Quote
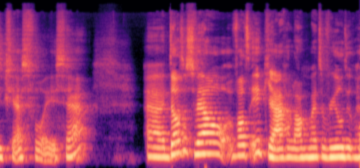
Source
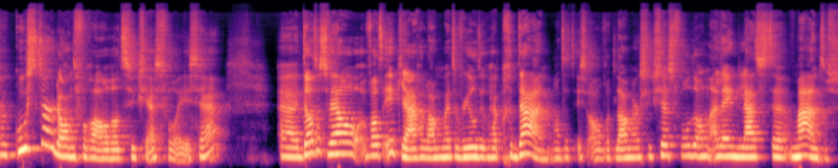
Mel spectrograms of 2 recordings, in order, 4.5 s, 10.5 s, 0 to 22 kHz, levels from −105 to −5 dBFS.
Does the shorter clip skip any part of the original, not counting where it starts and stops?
no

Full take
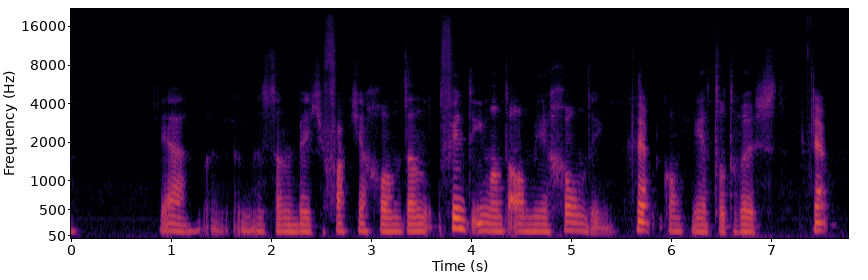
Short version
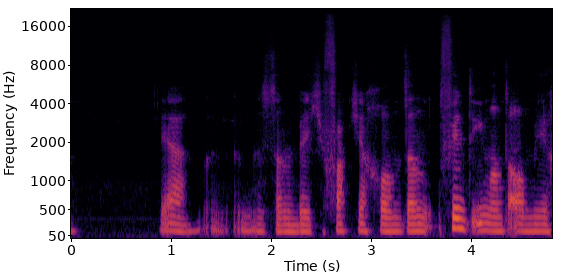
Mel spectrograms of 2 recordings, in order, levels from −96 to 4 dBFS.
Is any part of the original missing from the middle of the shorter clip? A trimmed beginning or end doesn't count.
no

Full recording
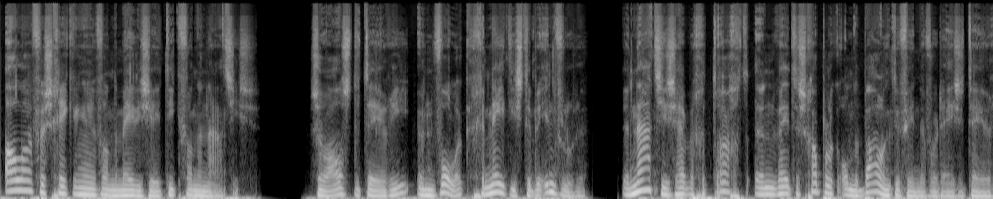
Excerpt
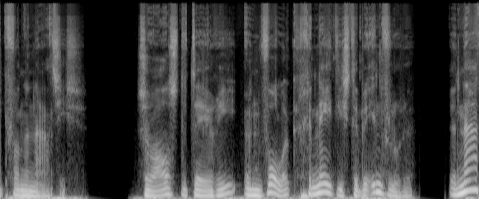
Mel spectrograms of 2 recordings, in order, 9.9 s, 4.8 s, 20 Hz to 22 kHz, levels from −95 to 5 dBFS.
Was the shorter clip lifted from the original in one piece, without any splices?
yes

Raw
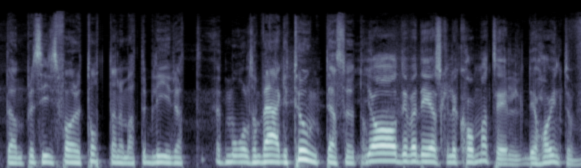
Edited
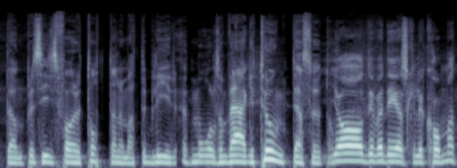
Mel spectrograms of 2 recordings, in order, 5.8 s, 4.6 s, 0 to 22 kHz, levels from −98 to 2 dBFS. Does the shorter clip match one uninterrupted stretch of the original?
no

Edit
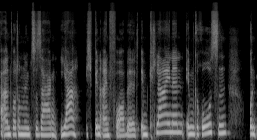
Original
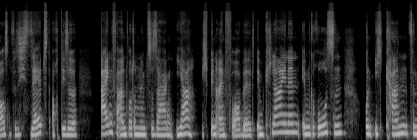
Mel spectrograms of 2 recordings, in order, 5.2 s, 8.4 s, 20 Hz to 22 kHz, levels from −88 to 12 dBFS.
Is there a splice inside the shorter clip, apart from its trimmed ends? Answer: no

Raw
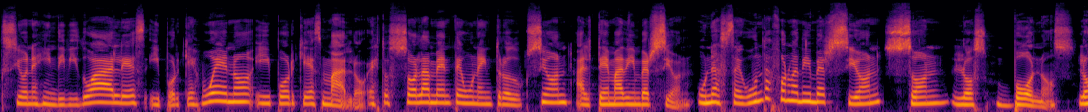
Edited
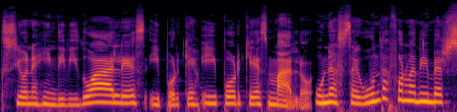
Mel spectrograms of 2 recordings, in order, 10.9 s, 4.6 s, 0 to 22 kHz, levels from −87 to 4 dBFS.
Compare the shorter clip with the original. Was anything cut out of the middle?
yes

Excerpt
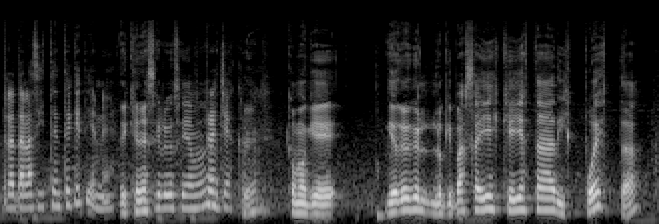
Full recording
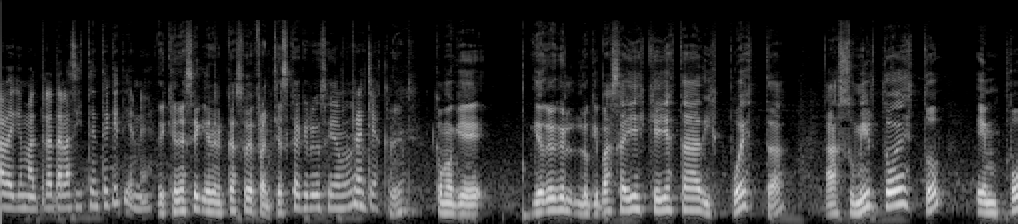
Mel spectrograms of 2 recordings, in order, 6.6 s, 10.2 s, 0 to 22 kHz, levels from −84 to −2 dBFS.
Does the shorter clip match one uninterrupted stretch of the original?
no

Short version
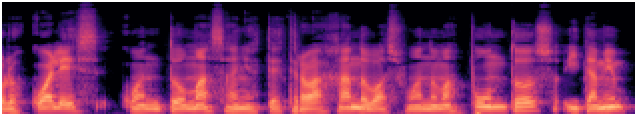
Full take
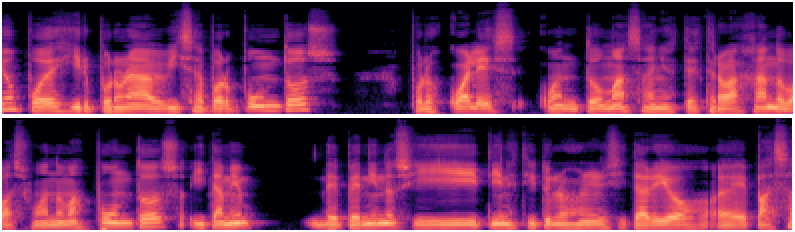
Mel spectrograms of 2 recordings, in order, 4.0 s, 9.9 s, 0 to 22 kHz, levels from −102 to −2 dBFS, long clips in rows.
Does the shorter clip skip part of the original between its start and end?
no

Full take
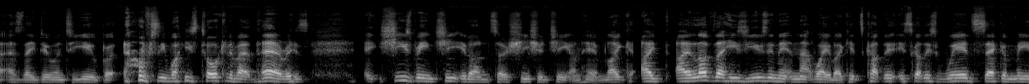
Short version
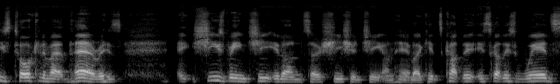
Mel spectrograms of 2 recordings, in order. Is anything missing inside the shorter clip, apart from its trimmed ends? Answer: yes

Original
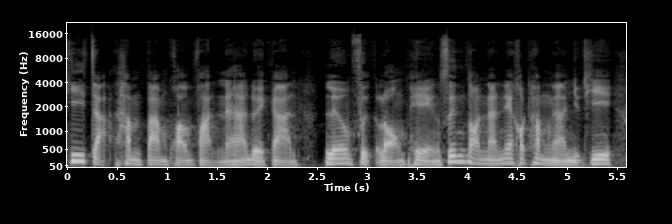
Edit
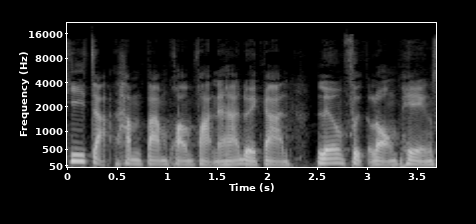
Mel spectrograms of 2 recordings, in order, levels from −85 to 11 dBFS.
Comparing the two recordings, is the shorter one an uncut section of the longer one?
no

